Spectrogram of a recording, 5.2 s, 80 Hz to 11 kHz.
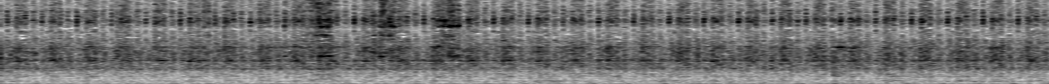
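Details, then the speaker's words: Toyota Altis 1.6 petrol engine idling roughly with strong vibration and a lumpy beat of about four pulses a second, even after new ignition coils and spark plugs; coils unplugged one by one, apparently two cylinders dead, with no check-engine light. "Grabeng vibration oh lakas pero parang dalawang coil yung patay dalawang coil naka-check engine ngayon yan sir"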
